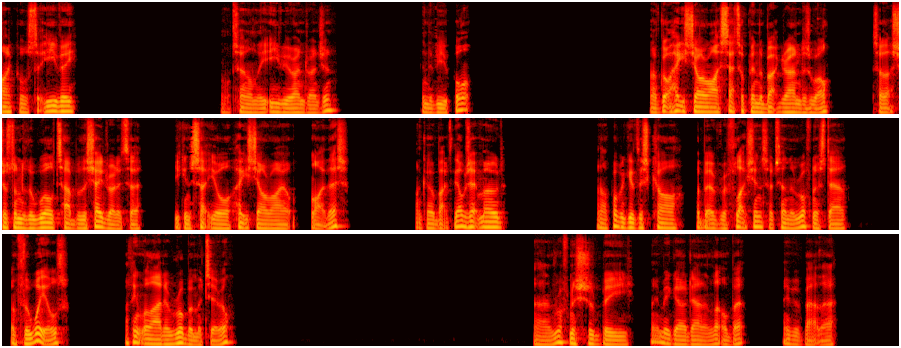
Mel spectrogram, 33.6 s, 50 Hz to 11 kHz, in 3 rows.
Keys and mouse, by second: 1.7 middle click, 6.3-8.0 middle drag, 8.3 shift+middle click, 10.1-11.1 drag, 12.4 middle click, 15.4 middle click, 16.4 click, 17.9 shift+middle click, 20.9 click, 24.3 click, 25.3 click, 30.5-32.6 drag, 33.1 ctrl+middle click.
